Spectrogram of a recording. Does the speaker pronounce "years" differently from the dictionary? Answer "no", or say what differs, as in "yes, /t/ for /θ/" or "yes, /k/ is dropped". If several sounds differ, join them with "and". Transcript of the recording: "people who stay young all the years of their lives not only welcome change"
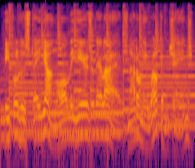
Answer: no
